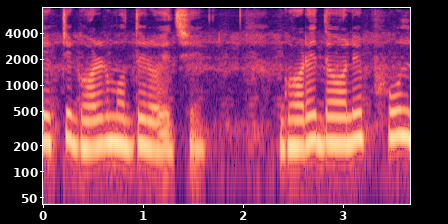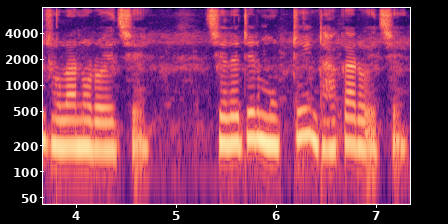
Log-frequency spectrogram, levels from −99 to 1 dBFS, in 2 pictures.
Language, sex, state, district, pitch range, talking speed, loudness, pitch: Bengali, female, West Bengal, Cooch Behar, 195-220 Hz, 105 wpm, -11 LUFS, 210 Hz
